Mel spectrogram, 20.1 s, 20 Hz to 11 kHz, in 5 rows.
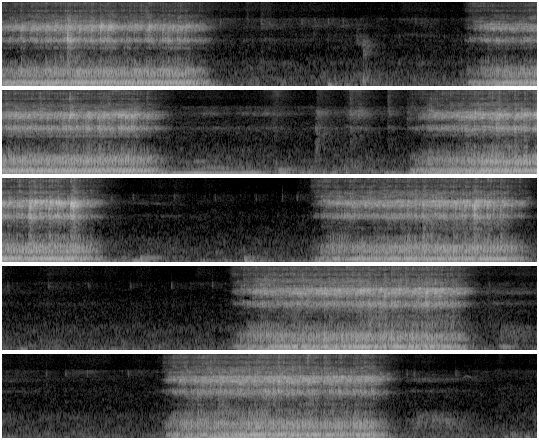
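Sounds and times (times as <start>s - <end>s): loud snoring: 0.0s - 1.6s, 3.5s - 6.0s, 7.0s - 8.9s, 10.3s - 12.1s, 13.8s - 15.7s, 17.2s - 19.1s.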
